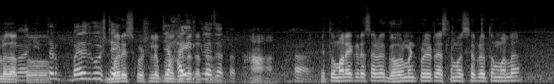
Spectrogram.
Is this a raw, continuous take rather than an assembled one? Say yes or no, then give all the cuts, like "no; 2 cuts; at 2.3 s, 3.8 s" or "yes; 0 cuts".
yes; 0 cuts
